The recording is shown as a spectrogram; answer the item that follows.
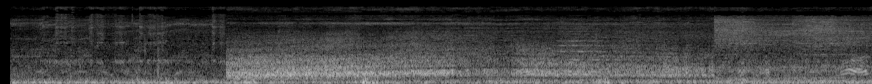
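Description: Aerosol spray-paint can hissing as paint is sprayed onto a plastic stadium seat, stepping up sharply about two seconds in and turning brighter near the end, over a low wind rumble on the microphone.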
